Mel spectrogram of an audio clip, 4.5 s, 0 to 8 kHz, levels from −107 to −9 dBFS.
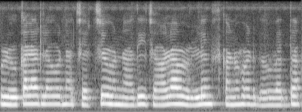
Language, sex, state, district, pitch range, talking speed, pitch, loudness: Telugu, female, Andhra Pradesh, Sri Satya Sai, 200-215 Hz, 120 wpm, 210 Hz, -15 LUFS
